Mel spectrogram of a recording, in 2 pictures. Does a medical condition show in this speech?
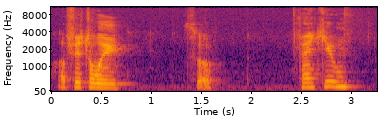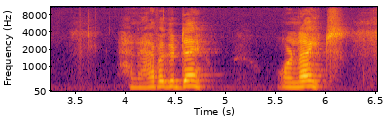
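Yes: cerebral palsy; from birth.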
